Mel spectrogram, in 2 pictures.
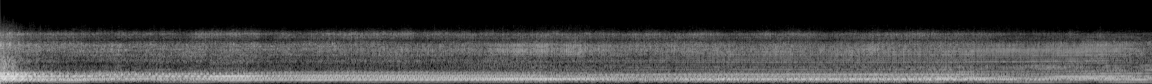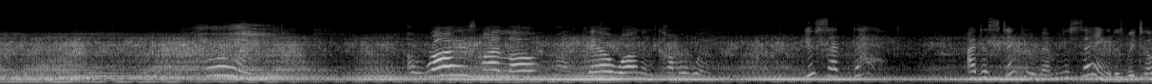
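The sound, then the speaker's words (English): A propeller airplane engine drones through a fast takeoff, a steady loud hum with layered tones, and voices speak over it in the later part. “This is going to be the fastest takeoff in the books. Here we go.”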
